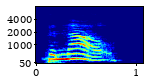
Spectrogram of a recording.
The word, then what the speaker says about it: Peniel: And how do you say it in English? Peniel? Is that the way you say it? That's the way we say it. For he said, Peniel.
